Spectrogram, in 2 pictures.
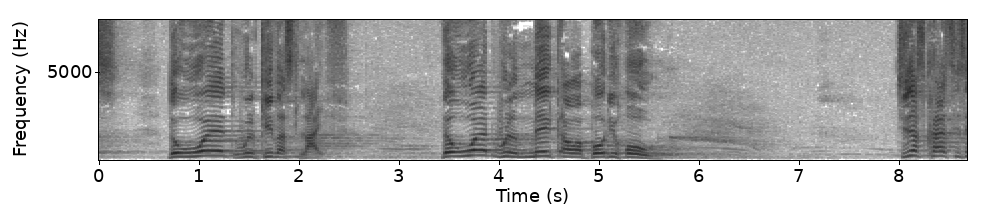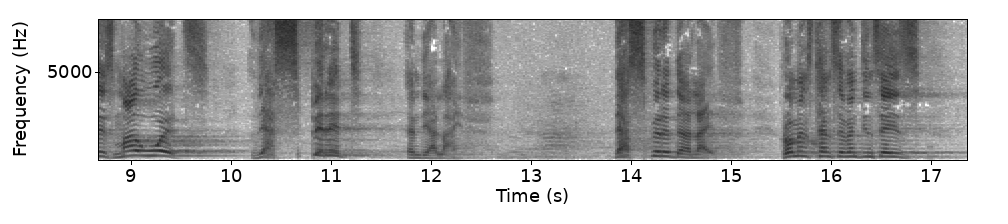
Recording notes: preached at Grace Bible Church Pimville on the 22nd of May 2022 at the 9am Service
